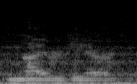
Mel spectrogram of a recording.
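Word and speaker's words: Rivera: That was after that Naya Riveria girl, I thought. – Oh, yeah. – Riviera, I don't know her name. I butchered that, I'm sure. – Naya Riviera.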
